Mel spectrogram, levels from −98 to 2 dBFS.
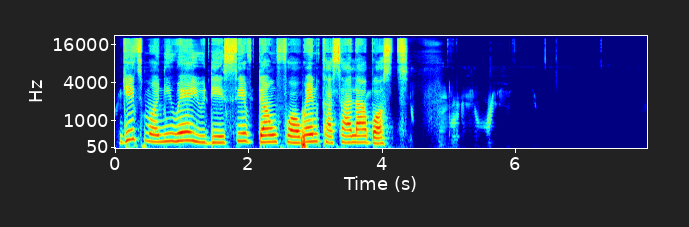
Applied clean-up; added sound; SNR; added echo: neural mask model Resemble Enhance denoiser.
